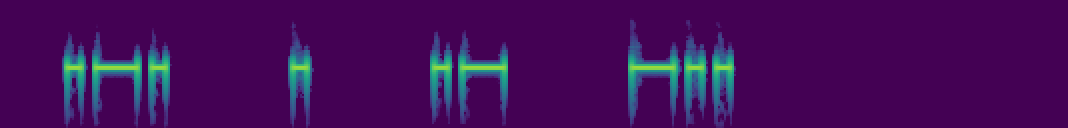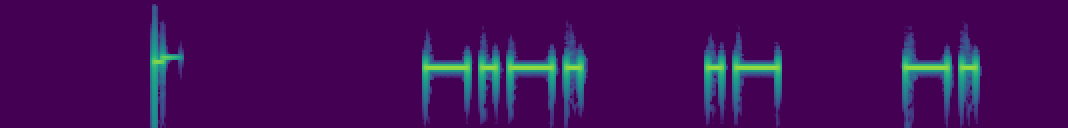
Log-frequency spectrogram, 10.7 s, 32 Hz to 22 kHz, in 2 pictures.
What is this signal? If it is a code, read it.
Morse code, heard as a keyed tone, about 17 wpm, spaced as for 10 wpm, 700 Hz. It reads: READ CAN
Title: 3x Character Spacing - Top 200 Words - 17wpm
